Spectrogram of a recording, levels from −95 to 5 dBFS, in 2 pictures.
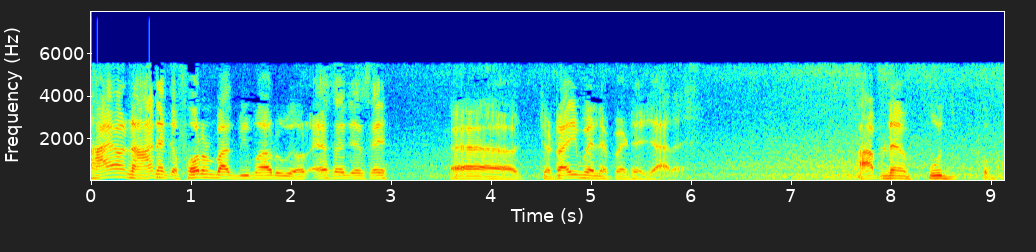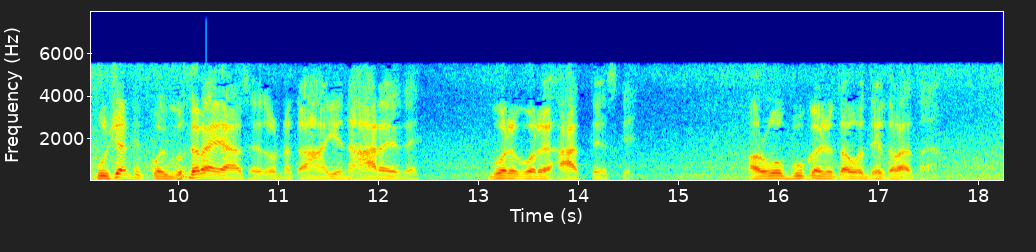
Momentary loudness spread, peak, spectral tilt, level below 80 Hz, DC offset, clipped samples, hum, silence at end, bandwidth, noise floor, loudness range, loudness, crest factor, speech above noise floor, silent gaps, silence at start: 20 LU; 0 dBFS; -9.5 dB/octave; -44 dBFS; under 0.1%; under 0.1%; none; 0 s; 5.8 kHz; -39 dBFS; 4 LU; -18 LUFS; 18 dB; 21 dB; none; 0 s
